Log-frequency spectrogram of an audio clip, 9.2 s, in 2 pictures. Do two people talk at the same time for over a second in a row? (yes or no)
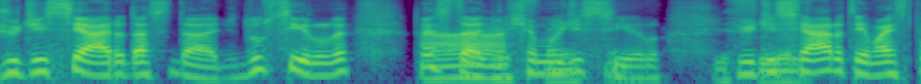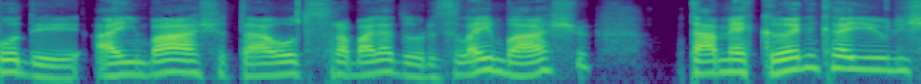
yes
